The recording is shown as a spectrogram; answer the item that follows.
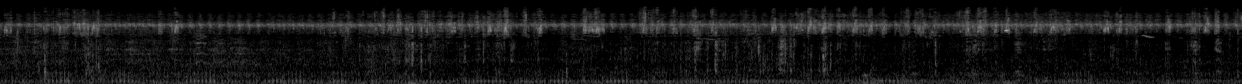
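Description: Steady high-pitched chirring of crickets, with irregular rustling and light scuffling clicks as kittens pounce at a large beetle among straw and plastic.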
